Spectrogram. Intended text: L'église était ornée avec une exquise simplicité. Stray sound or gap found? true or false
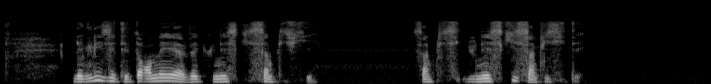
false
